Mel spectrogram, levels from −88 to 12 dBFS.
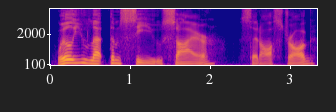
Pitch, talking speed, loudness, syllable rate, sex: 115 Hz, 160 wpm, -20 LUFS, 3.5 syllables/s, male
